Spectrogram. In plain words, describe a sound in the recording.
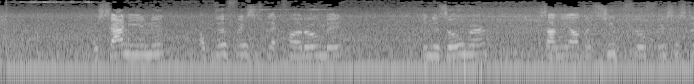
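A young boy talks calmly, close by.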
